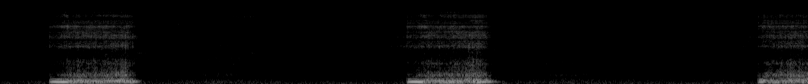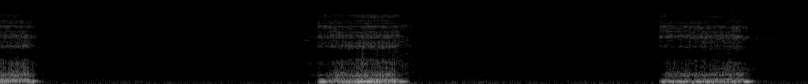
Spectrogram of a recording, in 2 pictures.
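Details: Snore-like sounds made while awake, something he does very often: loud, low, rattling snores repeating regularly, about 17 a minute, with quiet pauses between them; snoring.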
